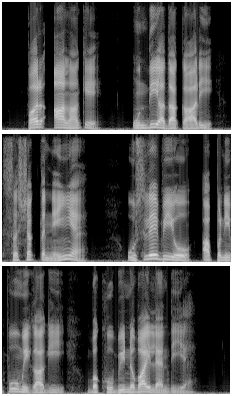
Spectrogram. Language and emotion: Dogri, neutral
